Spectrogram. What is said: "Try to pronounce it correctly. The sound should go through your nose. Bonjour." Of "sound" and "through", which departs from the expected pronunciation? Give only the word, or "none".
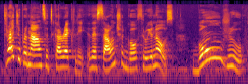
none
